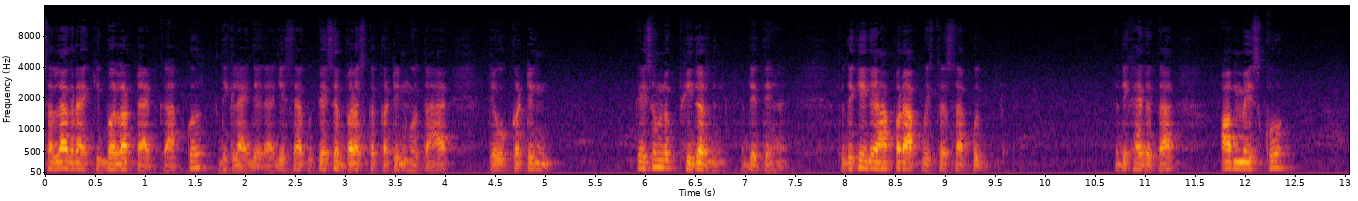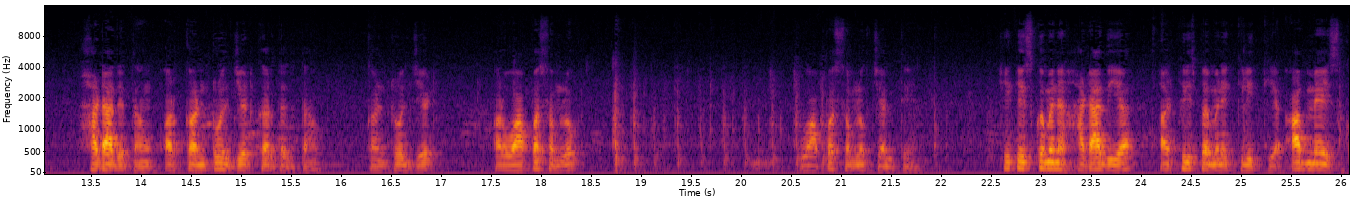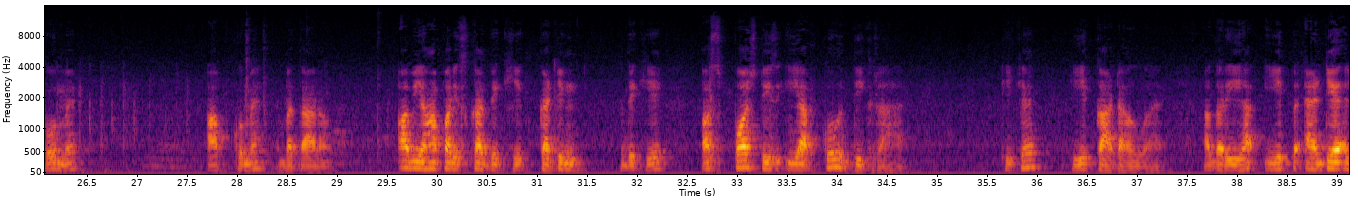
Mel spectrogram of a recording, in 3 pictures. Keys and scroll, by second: 14.7 ctrl+z.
